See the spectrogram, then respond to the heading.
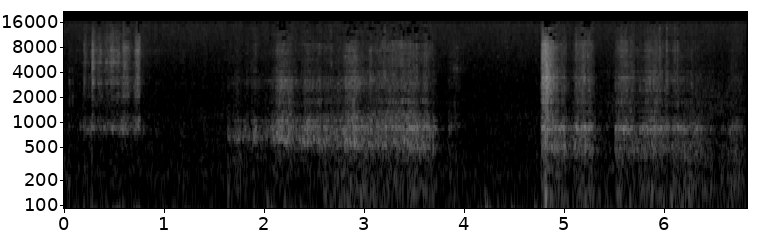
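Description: Long nails and fingertips rub and scratch the outside of two stacked, empty pink paper cups. The result is a soft, hollow, papery scraping in several bursts, with a resonant tone near 800 Hz and bright high hiss.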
